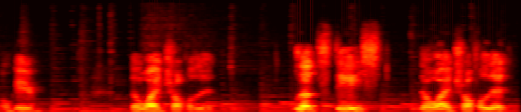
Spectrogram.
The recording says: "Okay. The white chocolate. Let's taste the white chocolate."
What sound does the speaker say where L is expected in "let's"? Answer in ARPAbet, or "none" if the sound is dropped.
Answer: L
